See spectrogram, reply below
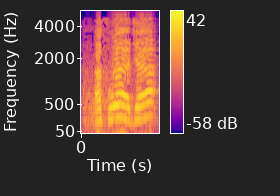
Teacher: وفي حالة الوقف يوقف عليه بألف مادية، ومدها حركتين فقط من قبيل المد الطبيعي · Term: مد العوض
